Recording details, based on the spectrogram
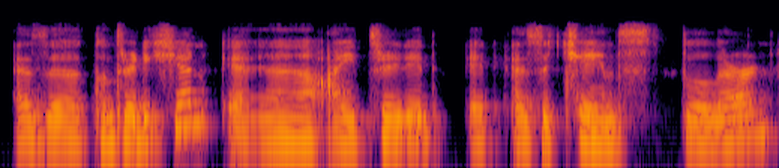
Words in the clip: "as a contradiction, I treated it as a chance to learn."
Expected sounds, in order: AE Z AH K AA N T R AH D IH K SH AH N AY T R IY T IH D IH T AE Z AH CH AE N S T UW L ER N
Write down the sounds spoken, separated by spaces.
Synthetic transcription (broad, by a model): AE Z AH K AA N T R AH D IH K SH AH N AY T R IY T IH D IH T AE Z AH CH AE N S T UW L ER N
